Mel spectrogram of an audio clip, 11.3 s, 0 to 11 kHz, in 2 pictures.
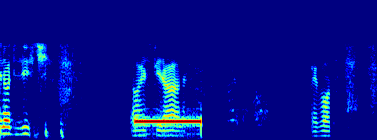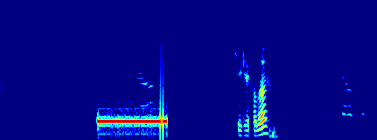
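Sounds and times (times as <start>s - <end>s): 
speech: 0.0s - 1.0s, 2.0s - 3.0s, 4.7s - 5.3s, 9.2s - 9.9s
outgoing telephone call ringing tone: 2.0s - 3.0s, 7.1s - 8.2s.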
